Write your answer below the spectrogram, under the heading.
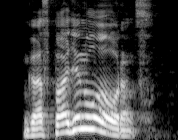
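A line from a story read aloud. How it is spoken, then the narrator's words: Weary sigh. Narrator (Russian): Услышав вопрос Лоуренса второй раз, Бартос вздохнул и произнес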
